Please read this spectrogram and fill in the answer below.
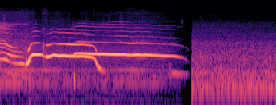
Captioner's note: cheering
